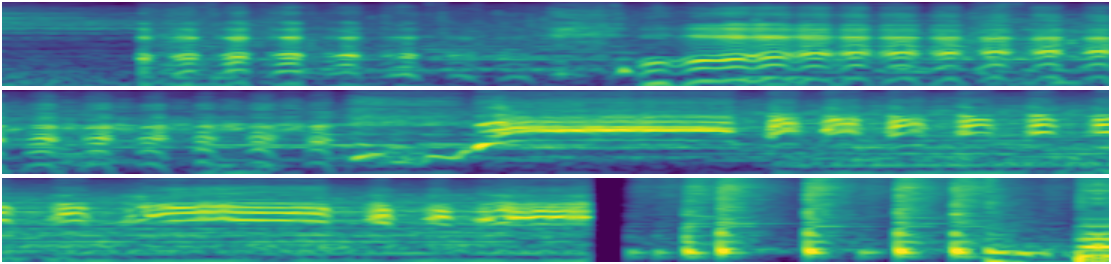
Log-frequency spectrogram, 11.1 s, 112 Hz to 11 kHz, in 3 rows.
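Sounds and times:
music: 0:00.0 - 0:11.0
high-pitched cackling laughter: 0:00.5 - 0:09.4.

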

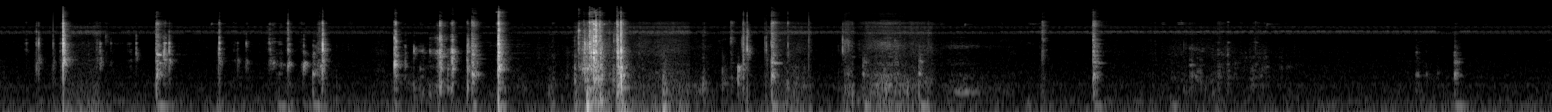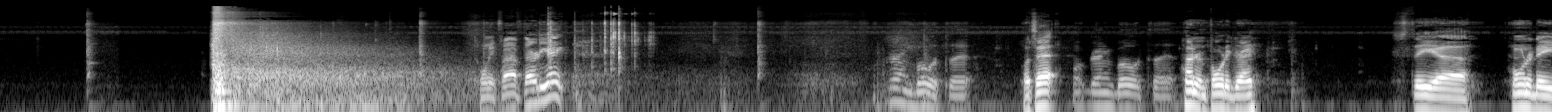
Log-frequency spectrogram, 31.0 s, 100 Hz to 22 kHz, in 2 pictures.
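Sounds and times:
rifle shot: 0:17.6 - 0:21.5.

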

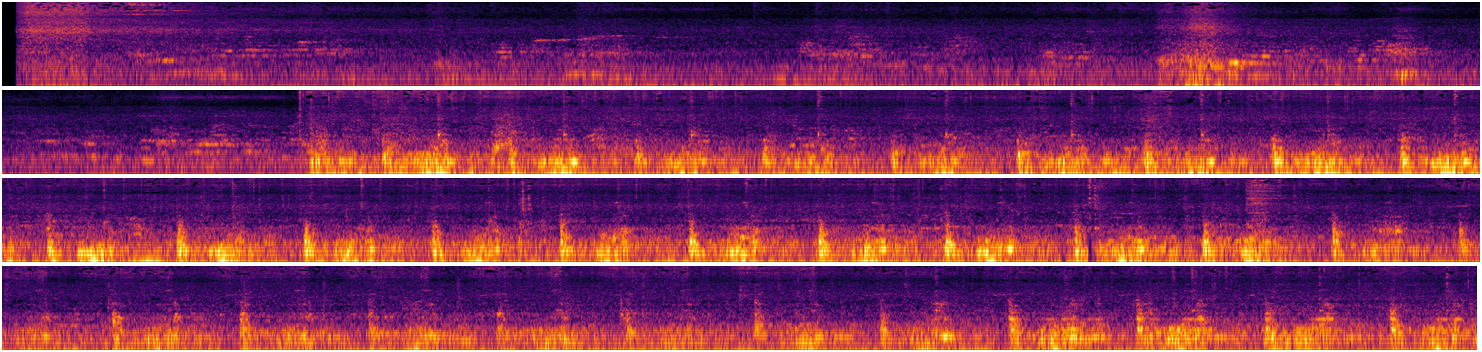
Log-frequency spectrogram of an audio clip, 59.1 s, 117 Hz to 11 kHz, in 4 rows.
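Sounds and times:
packing machine running: 0:17.7 - 0:59.0
sharp machine knock: 0:17.7 - 0:59.0.

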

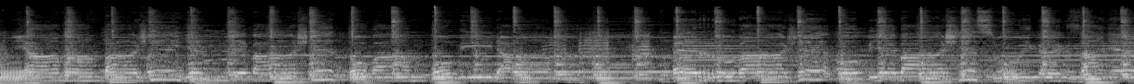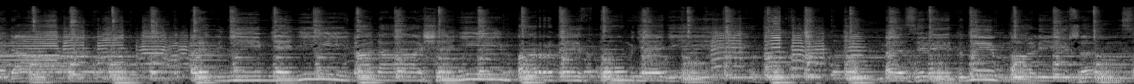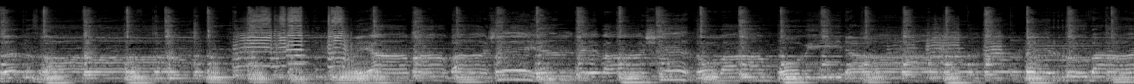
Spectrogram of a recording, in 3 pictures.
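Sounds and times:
strummed banjo: 0:00.0 - 0:34.0
tuba bass notes: 0:00.0 - 0:34.0
trumpet line: 0:05.2 - 0:08.3, 0:09.4 - 0:13.9, 0:18.3 - 0:20.4, 0:24.5 - 0:26.9, 0:31.4 - 0:33.5.

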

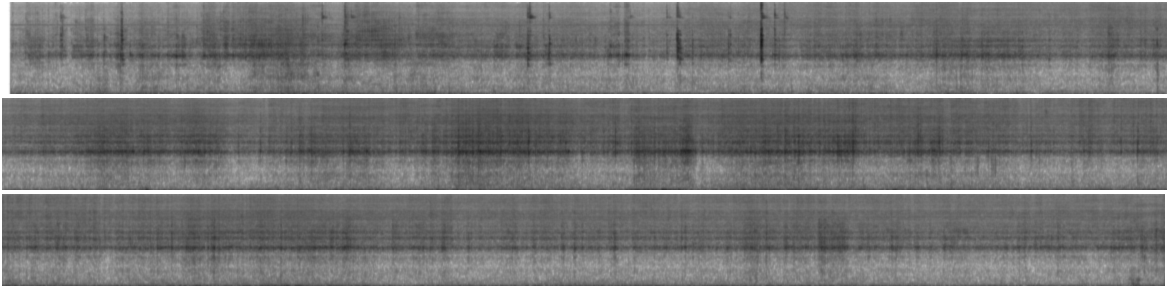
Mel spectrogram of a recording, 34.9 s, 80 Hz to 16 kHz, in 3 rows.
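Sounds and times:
skis scraping over snow: 0:00.1 - 0:34.9
wind rumble on microphone: 0:00.1 - 0:34.9.

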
